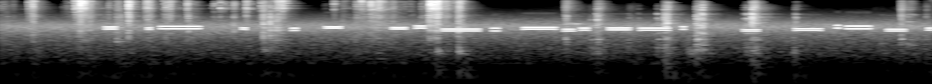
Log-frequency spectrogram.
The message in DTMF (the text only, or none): none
